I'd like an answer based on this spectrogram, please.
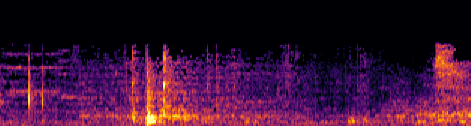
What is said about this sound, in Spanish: Cerraré la puerta con llave para que el muchacho no vuelva a salirse.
